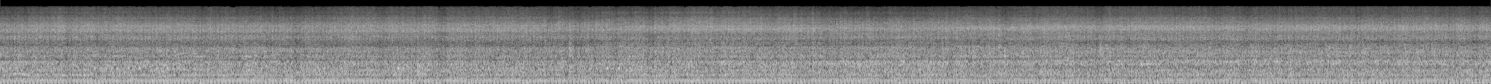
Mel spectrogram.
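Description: Small petrol engine driving a grain sheller, running steadily under load as heads of guinea corn (sorghum) are fed in, with the steady hiss and rattle of grain being threshed.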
